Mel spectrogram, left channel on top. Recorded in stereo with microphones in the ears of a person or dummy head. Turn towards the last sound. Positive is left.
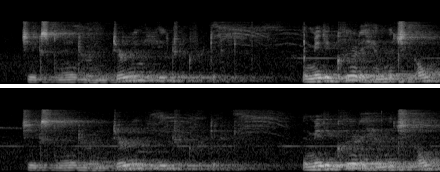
turn(degrees=25)  # may be behind; listen again after turning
